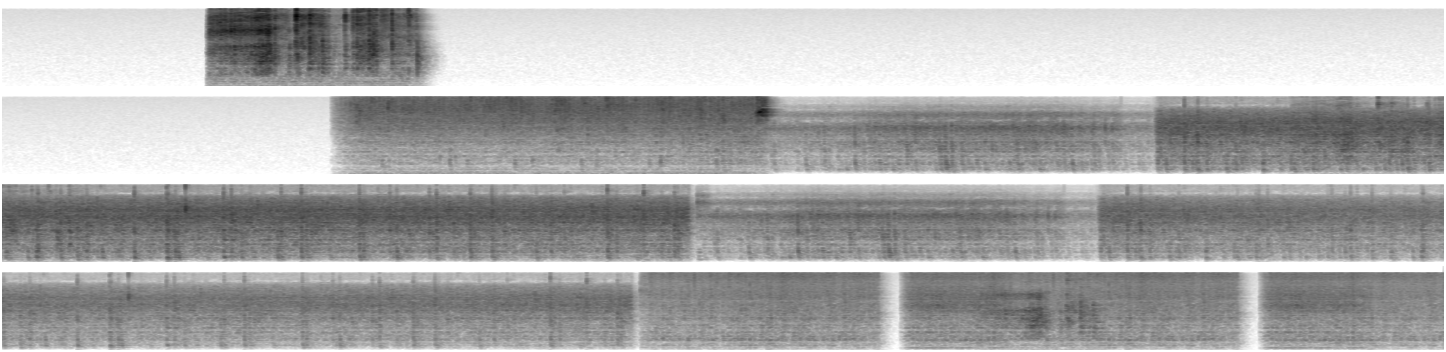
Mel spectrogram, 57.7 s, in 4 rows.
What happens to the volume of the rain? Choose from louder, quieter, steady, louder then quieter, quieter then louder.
louder then quieter.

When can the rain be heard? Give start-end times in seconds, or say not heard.
17.7-57.6.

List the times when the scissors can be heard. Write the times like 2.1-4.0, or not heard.
2.0-4.2, 27.4-29.7, 53.0-54.3.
